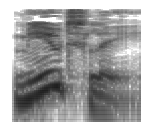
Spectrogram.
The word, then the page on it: mutely: British English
